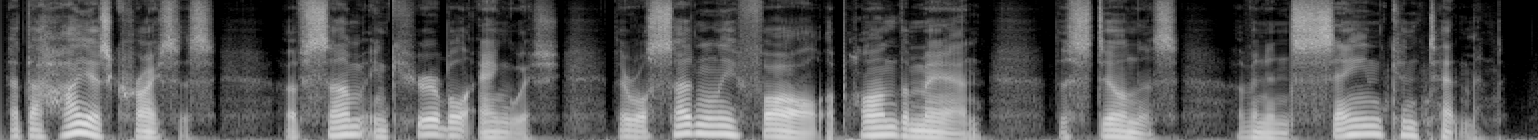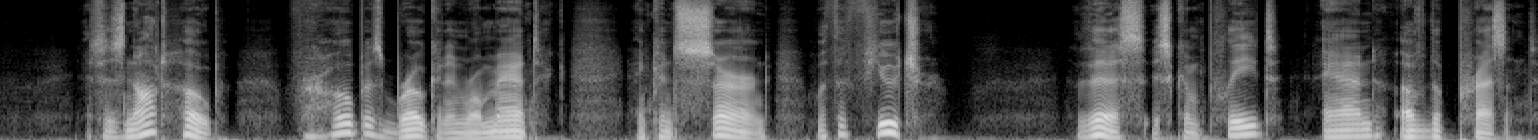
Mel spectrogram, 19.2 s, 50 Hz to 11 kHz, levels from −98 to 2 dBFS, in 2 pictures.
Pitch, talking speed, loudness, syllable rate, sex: 105 Hz, 135 wpm, -19 LUFS, 4.6 syllables/s, male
